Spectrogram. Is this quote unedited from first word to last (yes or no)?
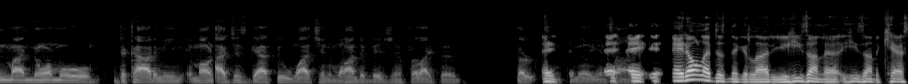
no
